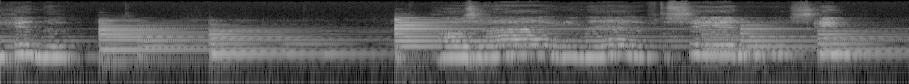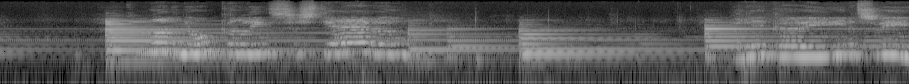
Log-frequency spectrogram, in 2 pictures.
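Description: A woman singing live to her own keyboard, which plays piano chords. Each chord is held for a second or two and left to fade, and her sung phrases come in over them in stretches of a few seconds.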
